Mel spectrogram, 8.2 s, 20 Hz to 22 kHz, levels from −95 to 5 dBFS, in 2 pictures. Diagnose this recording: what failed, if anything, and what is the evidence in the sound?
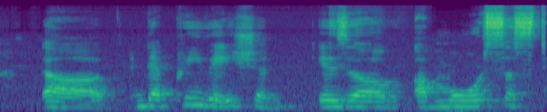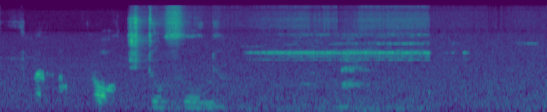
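The call-processing stage failed: the echo canceller most likely could not tell the local talker from loudspeaker echo during double talk, so it turned both down together. That produced speech suppressed in double talk, with a brief, shallow dip of only a few dB from 3.33 to 3.48 s. A much deeper cut, around 30 dB, follows from 4.08 to 5.12 s. For about a second the speech nearly disappears.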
